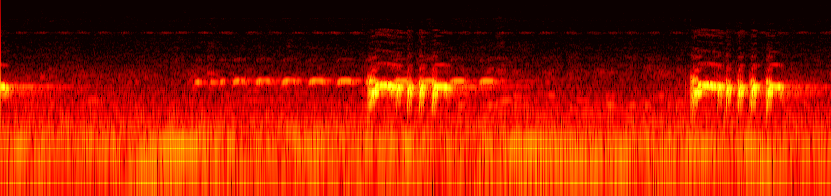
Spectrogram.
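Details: White zebra dove with a big voice, used to coax other zebra doves to sing: a long steady whistled tone, then two rippling phrases of rapid pulsed coos roughly three seconds apart.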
